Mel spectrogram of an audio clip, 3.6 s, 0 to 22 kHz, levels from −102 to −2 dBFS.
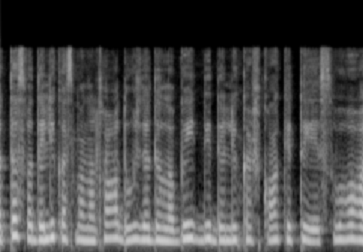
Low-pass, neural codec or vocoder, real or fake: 9.9 kHz; vocoder, 22.05 kHz, 80 mel bands, Vocos; fake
